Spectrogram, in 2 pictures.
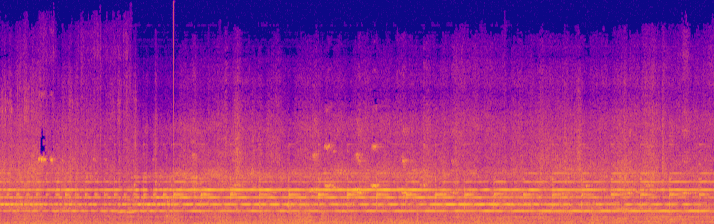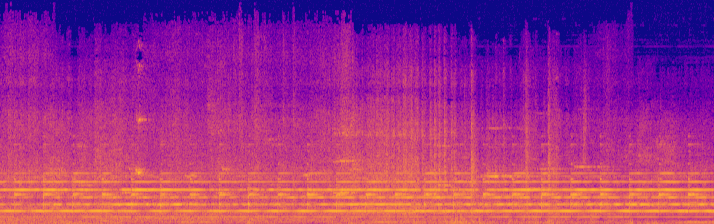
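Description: Freight train rolling past, a steady heavy rumble of wheels and cars, with a grade-crossing bell ringing over it as steady high tones with a regular ding, about two strikes a second.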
